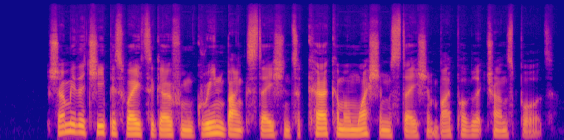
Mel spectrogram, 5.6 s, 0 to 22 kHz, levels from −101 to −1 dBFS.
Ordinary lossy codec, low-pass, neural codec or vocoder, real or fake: none; 19.8 kHz; none; real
